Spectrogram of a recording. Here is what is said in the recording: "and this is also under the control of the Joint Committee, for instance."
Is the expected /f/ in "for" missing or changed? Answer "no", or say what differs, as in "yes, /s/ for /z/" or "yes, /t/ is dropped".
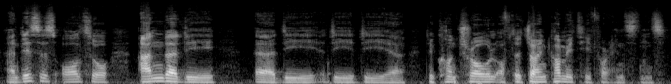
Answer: no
